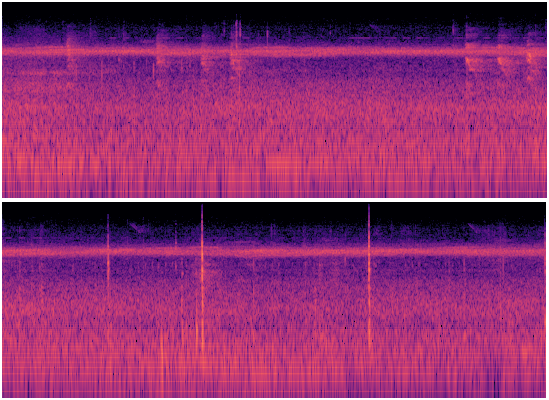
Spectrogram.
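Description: Crickets singing in one steady high trill, with a few short chirps about halfway through and several single sharp clicks in the second half.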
